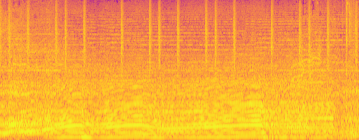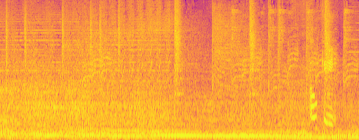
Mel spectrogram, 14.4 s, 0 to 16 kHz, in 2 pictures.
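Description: A Jeep Grand Cherokee SRT-8 Kompressor rated at 660 HP accelerates hard, its engine rising through the gears in loud climbing sweeps, with a voice talking over it.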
